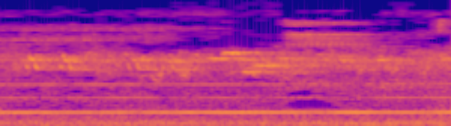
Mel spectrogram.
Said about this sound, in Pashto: کله چې وروستی سر هم غوڅ شو، زرین مرغه سندره پیل کړه.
